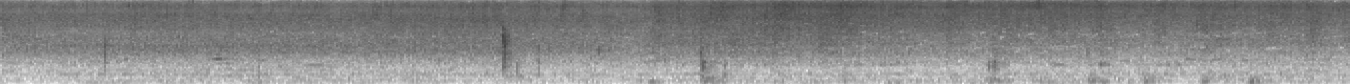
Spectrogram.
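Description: Diced onion, bell pepper and garlic sizzling steadily in hot oil in a frying pan while flour is stirred in, with a spoon scraping and lightly knocking against the pan a few times.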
